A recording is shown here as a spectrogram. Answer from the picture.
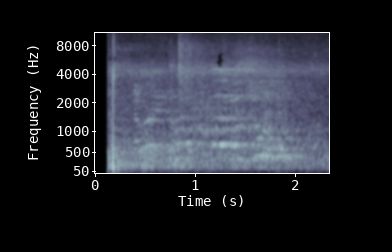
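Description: A single sharp thump just after it begins, then voices talking indistinctly.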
